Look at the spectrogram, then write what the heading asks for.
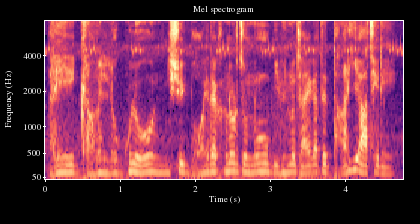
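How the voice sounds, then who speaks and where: A man's voice: medium pitch, brisk, mellow, a little hiss or hum, natural voice. A man voicing an alert, bold young man on night watch in a horror audio story, muttering urgently and exasperated with his friends. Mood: suspicious.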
